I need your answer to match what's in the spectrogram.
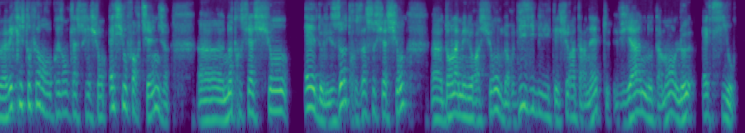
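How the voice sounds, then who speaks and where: A man's voice: a little high, slightly rough. A man co-presenting a webinar, upbeat and welcoming, speaking over a remote video call. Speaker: webinar co-presenter, marketing teacher. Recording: dull lo-fi video call audio.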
